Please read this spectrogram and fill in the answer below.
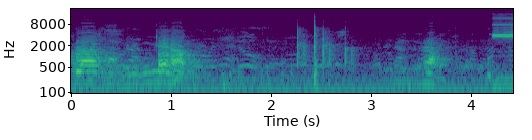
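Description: Men's voices and background chatter from players and spectators, loudest in the first second. A couple of sharp clicks come a little over two seconds in.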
